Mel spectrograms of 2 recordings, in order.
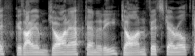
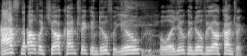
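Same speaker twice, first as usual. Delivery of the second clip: louder, higher Kennedy-style Boston orator; JFK impression; 5 semitones higher, 3 dB louder than usual. Friends taking turns, a loud Kennedy Boston speech. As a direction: declaim it like Kennedy at the podium. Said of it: "one more J F K impression".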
